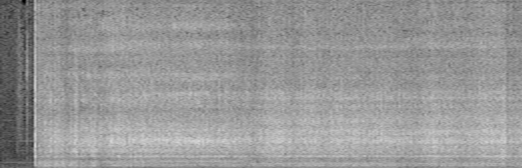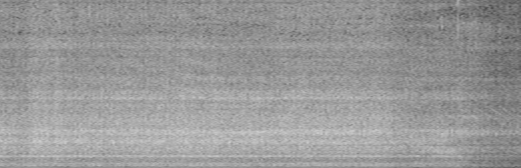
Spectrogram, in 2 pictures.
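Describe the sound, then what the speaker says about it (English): A blender whirs loudly at a steady high pitch for about ten seconds, then winds down as it is switched off. "So all that is going to go in my blender. And we are going to start it up."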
